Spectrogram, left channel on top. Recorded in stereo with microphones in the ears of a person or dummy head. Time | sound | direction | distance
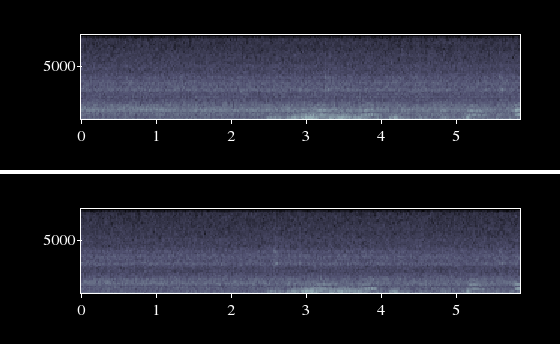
2.5 | a bird | 60° left (ahead or behind) | 2.5 m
